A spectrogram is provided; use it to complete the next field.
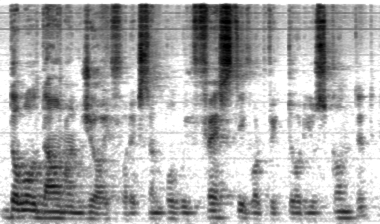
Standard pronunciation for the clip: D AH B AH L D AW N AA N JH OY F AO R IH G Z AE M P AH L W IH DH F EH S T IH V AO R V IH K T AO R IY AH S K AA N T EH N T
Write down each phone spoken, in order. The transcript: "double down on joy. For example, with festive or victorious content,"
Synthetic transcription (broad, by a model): D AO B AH L D AW N AA N JH OY F AO R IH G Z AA M P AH L W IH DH F EH S T IH V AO L V IH K T AO R IY AH S K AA N T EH N T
